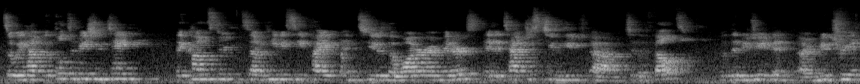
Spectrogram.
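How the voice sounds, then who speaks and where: Noticeable background noise and audible room echo surround this woman. Her voice sits at a fairly high pitch with fairly even intonation. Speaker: startup founder pitching hydroponic farm. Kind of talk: Q&A after startup pitch. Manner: fast.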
